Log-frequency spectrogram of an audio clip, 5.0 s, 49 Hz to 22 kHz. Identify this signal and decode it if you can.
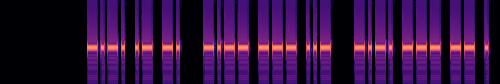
Morse code, heard as a keyed tone, about 36 wpm, 700 Hz. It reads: CAN YOU COME
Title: Sentences from Top 1000 Words - Review Part 5 - 35wpm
